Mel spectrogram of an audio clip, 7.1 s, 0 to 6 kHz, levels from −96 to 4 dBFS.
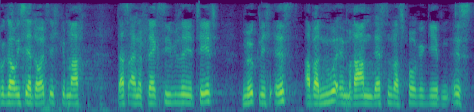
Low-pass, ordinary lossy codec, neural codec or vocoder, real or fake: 5.4 kHz; AAC, 24 kbps; none; real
